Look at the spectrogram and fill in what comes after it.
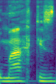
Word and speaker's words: Marques: Hoy estamos en Radio Semilla con Rodrigo Márquez, que yo estoy pronunciando mal. ¿Cuál es tu nombre completo? Bien pronunciado, Rodrigo. – Rodrigo Márquez de Santos de Almeida.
